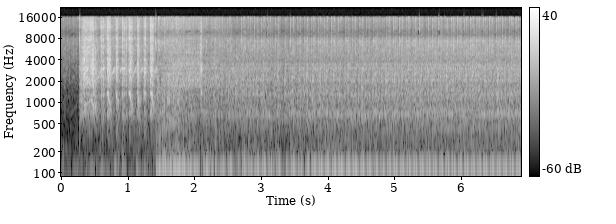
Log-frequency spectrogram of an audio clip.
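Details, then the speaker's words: SV650 motorcycle on its first start after a rebuild, with the battery reading about 11.8 V after an earlier no-power fault. The starter cranks briefly, the engine catches and settles into a steady, even idle. The owner suspects a loose battery terminal. "Alright, so bike was working, bike wasn't working, bike is working. I'm gonna bet on a loose terminal because that's the only thing that makes any sense."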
